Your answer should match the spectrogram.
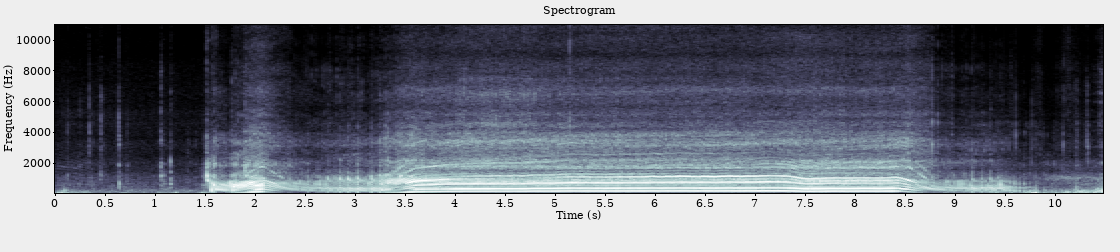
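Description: Stihl top-handle two-stroke chainsaw blipped once, then held at full throttle while cutting through a limb, the pitch dipping slightly near the end of the cut before it drops back to idle.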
